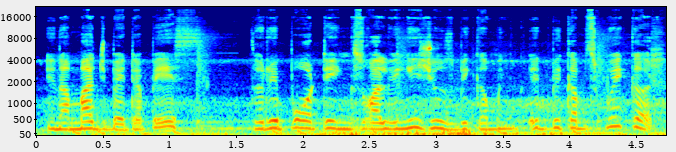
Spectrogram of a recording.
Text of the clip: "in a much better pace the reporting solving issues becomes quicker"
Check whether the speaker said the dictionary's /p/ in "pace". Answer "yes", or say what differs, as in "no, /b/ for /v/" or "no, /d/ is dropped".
yes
